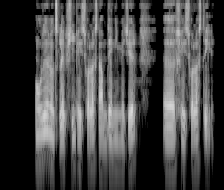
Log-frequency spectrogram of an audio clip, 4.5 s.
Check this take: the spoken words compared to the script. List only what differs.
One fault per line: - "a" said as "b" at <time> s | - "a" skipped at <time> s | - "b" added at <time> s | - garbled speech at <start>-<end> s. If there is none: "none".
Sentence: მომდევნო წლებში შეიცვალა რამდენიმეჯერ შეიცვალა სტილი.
none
